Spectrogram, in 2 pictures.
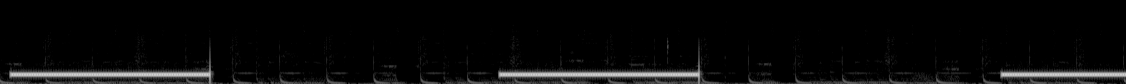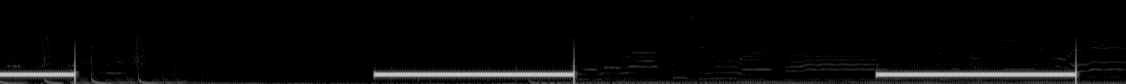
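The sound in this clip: Telephone ringback tone heard while a number is dialed: five steady, single-pitch beeps, each about two seconds long, repeating at even intervals. Quiet gaps between them carry faint clicks and a low hum.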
